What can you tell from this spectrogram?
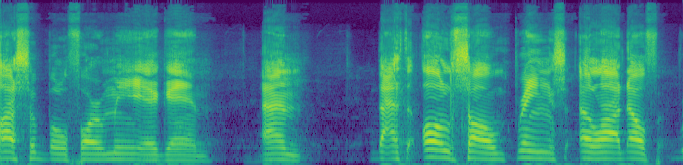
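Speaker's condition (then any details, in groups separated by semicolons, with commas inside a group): Severe traumatic brain injury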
